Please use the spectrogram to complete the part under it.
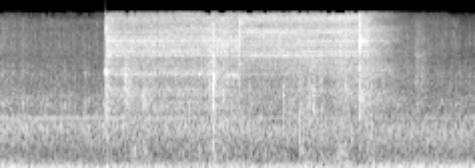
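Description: Bus doors open with a loud hiss of air.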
